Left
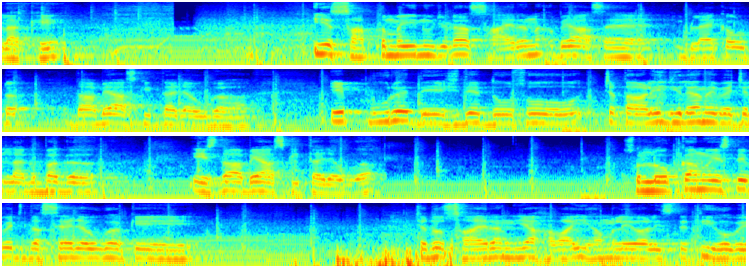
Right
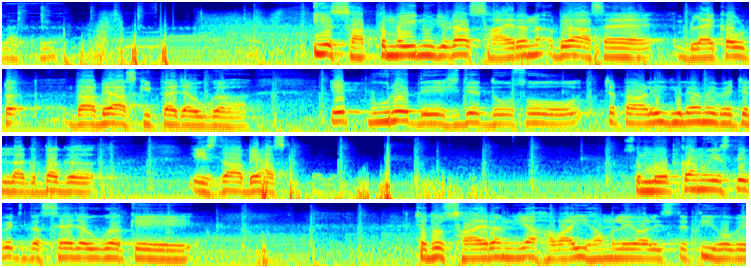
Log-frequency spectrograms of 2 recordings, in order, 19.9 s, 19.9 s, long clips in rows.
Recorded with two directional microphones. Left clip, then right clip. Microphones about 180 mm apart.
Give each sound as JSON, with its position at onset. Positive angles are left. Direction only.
{"t": 0.0, "sound": "speech", "side_deg": 0}
{"t": 2.0, "sound": "a man's voice", "side_deg": -20}
{"t": 7.2, "sound": "speech", "side_deg": -20}
{"t": 14.2, "sound": "speech", "side_deg": -20}
{"t": 17.7, "sound": "speech", "side_deg": -25}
